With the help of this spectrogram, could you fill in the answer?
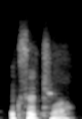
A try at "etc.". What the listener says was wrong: Etc. गलत pronunciation बोलिए. It is ETCETE etc. Not K की आवाज नहीं है, T की है.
